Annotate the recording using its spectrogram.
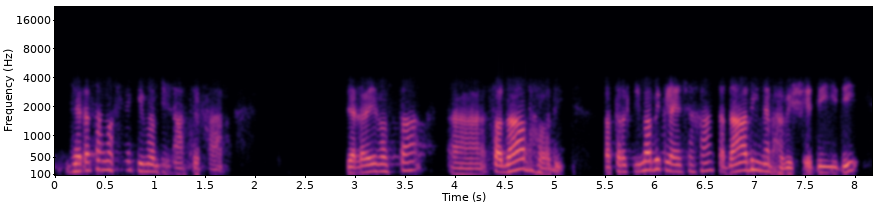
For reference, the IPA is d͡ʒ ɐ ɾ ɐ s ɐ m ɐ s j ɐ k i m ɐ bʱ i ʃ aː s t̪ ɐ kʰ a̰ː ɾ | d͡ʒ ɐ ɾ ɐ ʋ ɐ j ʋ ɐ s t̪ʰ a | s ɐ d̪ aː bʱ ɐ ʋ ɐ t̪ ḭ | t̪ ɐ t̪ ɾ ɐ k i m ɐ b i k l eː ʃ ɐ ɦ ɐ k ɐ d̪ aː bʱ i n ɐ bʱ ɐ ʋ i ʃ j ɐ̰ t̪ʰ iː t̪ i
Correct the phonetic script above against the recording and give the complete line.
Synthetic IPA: d͡ʒ ɐ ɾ ɐ s ɐ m ɐ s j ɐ k i m ɐ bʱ i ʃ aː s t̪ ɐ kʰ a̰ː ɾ | d͡ʒ ɐ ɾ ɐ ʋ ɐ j ʋ ɐ s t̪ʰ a | s ɐ d̪ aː bʱ ɐ ʋ ɐ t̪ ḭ | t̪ ɐ t̪ ɾ ɐ k i m ɐ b i k l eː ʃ ɐ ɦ ɐ k ɐ d̪ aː bʱ i n ɐ bʱ ɐ ʋ i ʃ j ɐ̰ t̪ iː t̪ i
